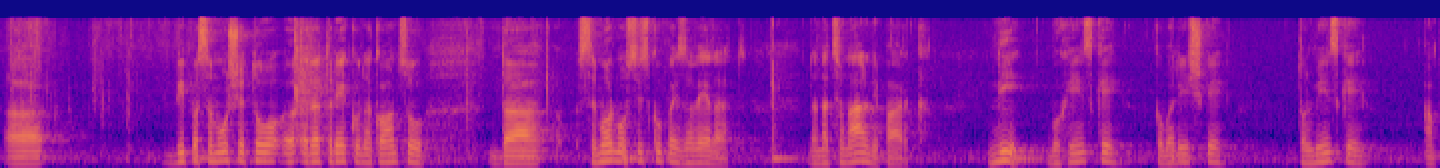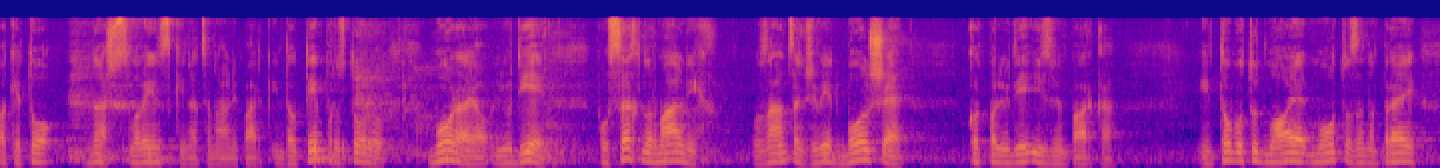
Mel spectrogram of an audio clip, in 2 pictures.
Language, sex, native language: Slovenian, male, Slovenian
